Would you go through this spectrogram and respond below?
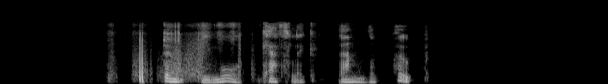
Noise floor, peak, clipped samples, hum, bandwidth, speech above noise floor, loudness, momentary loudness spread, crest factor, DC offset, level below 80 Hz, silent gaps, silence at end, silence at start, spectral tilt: under -90 dBFS; -4 dBFS; under 0.1%; none; 7.8 kHz; over 63 dB; -28 LUFS; 11 LU; 26 dB; under 0.1%; -62 dBFS; 3.30-3.36 s, 3.86-3.91 s; 1.8 s; 1.1 s; -5 dB/octave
